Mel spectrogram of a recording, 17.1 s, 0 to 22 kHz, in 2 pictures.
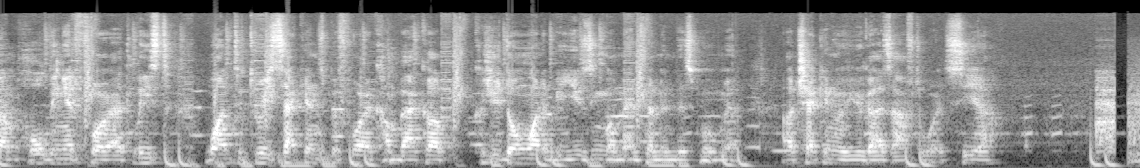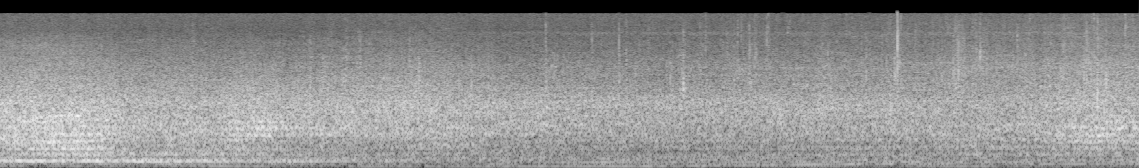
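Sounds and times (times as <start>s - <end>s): road traffic passing: 7.8s - 17.0s.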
